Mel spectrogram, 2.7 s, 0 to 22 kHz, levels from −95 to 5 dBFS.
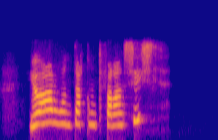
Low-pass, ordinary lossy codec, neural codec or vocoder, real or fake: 7.2 kHz; Opus, 16 kbps; none; real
